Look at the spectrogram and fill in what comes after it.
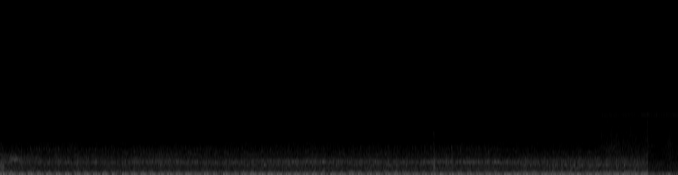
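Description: Suzuki V-Strom's V-twin engine idling steadily, then switched off near the end.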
